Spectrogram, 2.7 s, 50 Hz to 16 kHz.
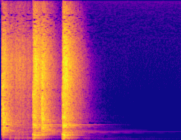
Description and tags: Snare drum fill for reggae sampling.
Recorded using a SONY condenser mic and an iRiver H340.
snare, drum, fill, reggae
